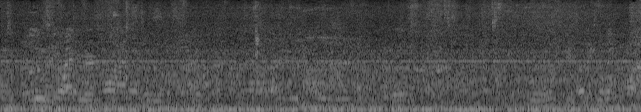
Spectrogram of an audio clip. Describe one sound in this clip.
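A bus engine rumbles low and steady from inside the cabin.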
